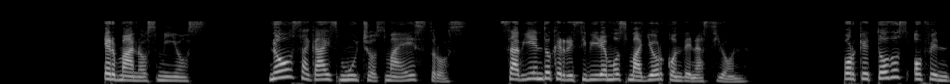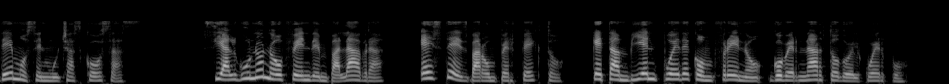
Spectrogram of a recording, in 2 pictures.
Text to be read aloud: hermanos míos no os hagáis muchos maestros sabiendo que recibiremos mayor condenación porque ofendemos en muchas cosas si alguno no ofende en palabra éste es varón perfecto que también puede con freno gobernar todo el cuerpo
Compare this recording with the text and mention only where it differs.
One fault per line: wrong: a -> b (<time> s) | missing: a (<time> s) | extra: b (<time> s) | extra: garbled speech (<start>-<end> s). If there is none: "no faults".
extra: todos (8.7 s)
